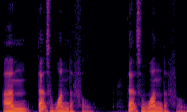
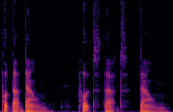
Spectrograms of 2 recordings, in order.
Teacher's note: a falling or downward intonation pattern would simply mean that the pitch of the voice drops down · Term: downward inflection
